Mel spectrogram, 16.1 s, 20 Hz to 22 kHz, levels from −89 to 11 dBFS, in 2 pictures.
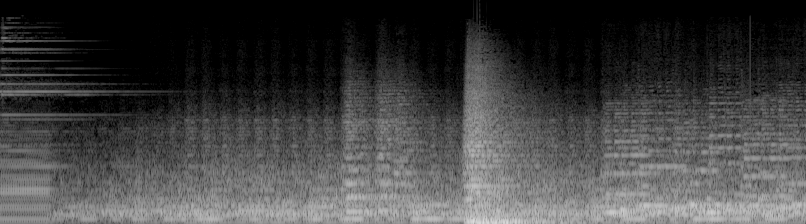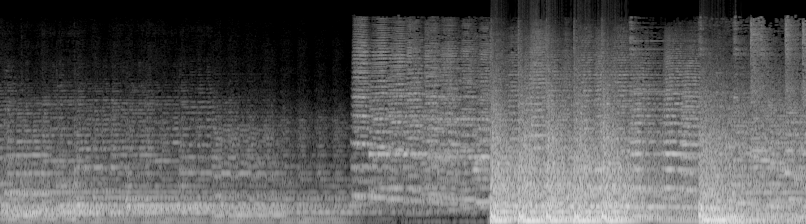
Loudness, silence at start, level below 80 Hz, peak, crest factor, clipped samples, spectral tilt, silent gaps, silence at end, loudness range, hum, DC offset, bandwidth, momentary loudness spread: -13 LUFS; 0 s; -22 dBFS; 0 dBFS; 12 dB; 2%; -6.5 dB/octave; none; 0 s; 14 LU; none; under 0.1%; 16 kHz; 20 LU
